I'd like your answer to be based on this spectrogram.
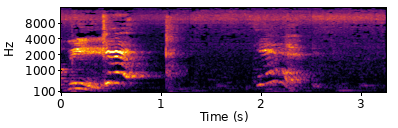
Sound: slap sound

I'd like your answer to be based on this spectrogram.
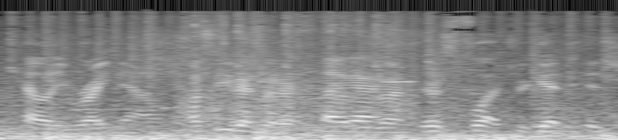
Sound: murmurs

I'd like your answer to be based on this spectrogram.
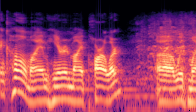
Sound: audience laughter

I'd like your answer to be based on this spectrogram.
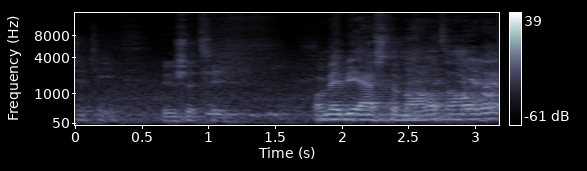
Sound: chuckling

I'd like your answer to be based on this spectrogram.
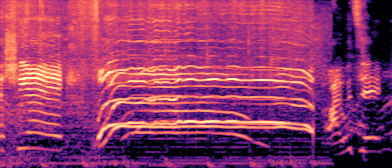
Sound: cheering

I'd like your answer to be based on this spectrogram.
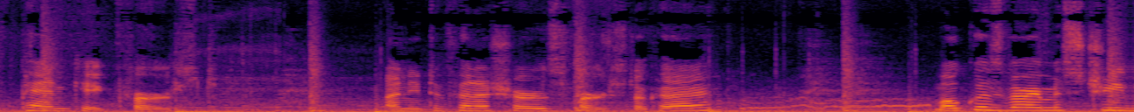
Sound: chicken noise

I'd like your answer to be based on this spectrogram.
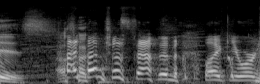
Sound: laughs

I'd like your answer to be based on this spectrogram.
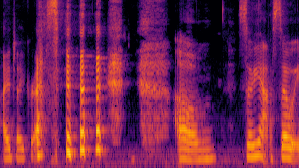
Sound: laughs

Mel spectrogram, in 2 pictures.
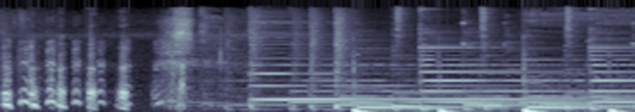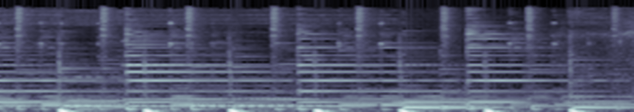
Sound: speaks in Hindi - not transcribed

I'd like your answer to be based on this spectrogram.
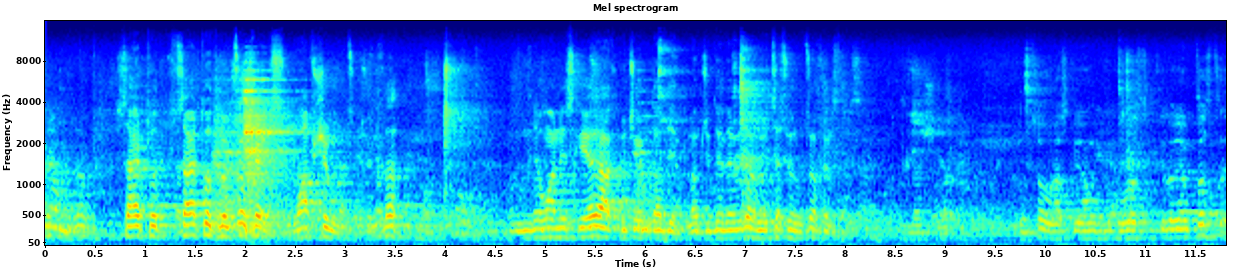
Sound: laughs

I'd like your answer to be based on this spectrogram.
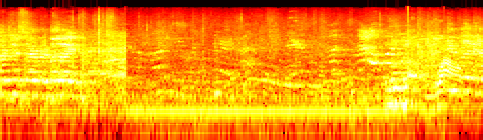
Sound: audience chatters

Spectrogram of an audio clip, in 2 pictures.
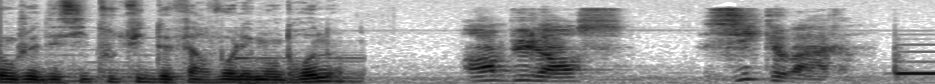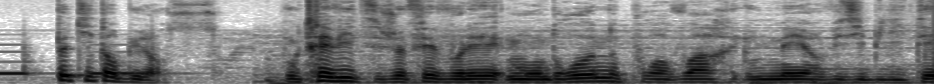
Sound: radio

